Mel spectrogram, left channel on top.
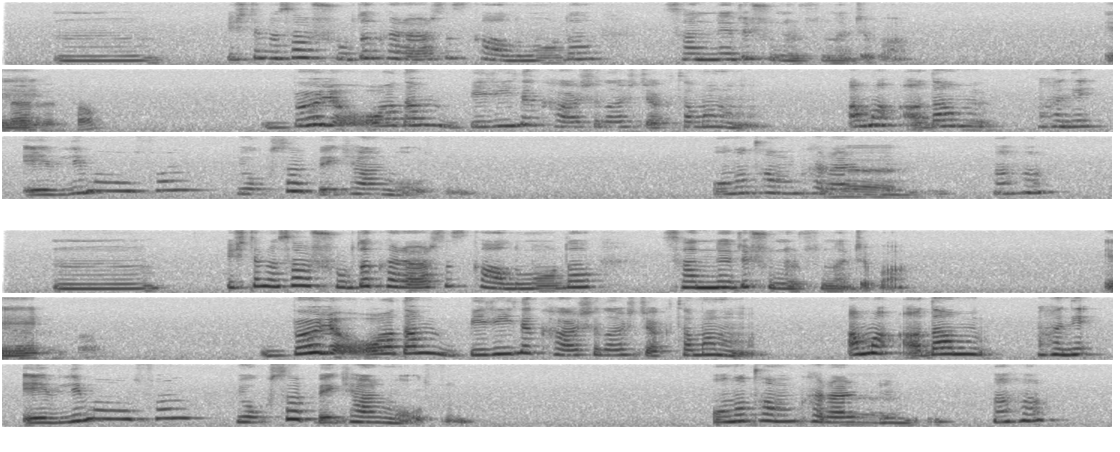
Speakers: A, on the right; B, on the left.
A: hmm, işte mesela şurada kararsız kaldım orada sen ne düşünürsün acaba? Ee,
B: Nerede tam?
A: böyle o adam biriyle karşılaşacak tamam mı? Ama adam
B: Evet.
A: hani evli mi olsun yoksa bekar mı olsun? Ona tam karar
B: He.
A: veririm. Aha.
